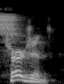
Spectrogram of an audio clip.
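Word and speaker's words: chirurgeons: you a real quick question how do we pronounce that word it looks like kyogen's or cure surgeons surgeons there we go all right so the departmento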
